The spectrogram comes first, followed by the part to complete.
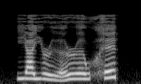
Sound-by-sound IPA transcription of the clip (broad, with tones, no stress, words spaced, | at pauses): ja˧jɹɨ˨˩˨ə̯ɹə˧whɛ˦˥t̚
